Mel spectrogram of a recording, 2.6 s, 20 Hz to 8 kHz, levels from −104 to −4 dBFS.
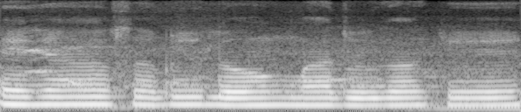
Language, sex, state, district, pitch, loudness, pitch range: Bhojpuri, male, Uttar Pradesh, Ghazipur, 150 Hz, -14 LUFS, 145-155 Hz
